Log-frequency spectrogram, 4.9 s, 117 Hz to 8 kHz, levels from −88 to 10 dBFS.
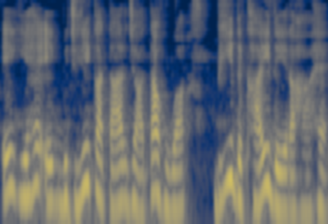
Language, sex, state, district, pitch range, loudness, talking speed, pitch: Hindi, female, Madhya Pradesh, Katni, 165-215 Hz, -18 LUFS, 160 wpm, 180 Hz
